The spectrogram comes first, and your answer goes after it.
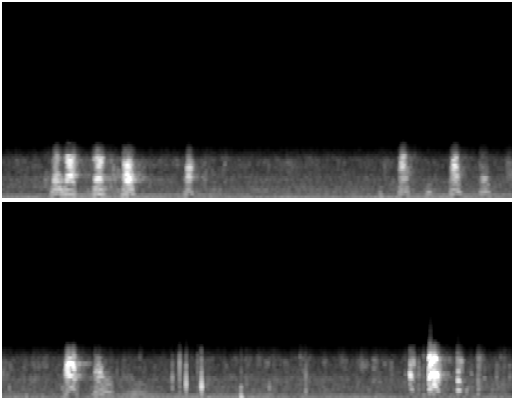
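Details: Siberian husky puppies fighting, letting out clusters of sharp high yelps and short barks in bursts of two or three, with a few whimpers and snarls between them and quiet pauses of a second or more.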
